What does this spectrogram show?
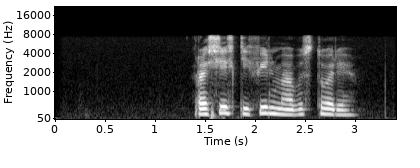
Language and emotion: Russian, neutral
